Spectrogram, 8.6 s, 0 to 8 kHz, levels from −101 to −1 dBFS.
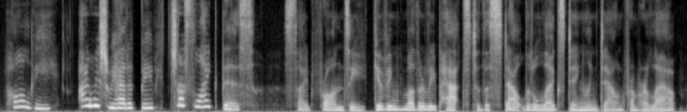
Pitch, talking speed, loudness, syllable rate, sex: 240 Hz, 175 wpm, -18 LUFS, 4.7 syllables/s, female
